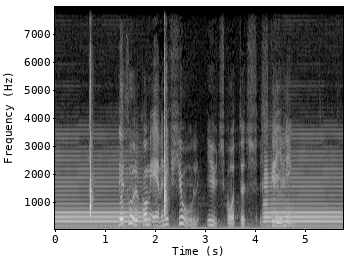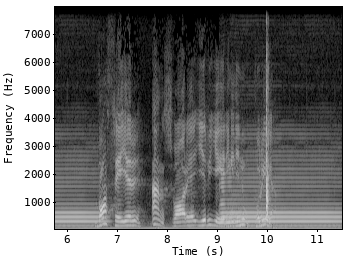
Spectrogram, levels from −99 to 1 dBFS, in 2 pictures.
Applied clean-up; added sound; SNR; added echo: none; Wind instrument, woodwind instrument + Clapping; -1 dB; none.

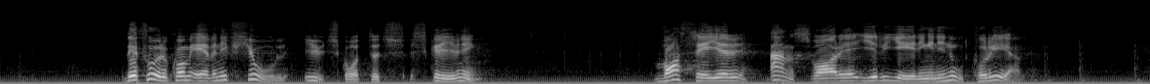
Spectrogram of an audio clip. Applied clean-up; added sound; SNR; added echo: none; none; none; none.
